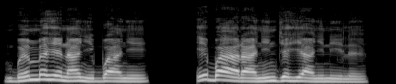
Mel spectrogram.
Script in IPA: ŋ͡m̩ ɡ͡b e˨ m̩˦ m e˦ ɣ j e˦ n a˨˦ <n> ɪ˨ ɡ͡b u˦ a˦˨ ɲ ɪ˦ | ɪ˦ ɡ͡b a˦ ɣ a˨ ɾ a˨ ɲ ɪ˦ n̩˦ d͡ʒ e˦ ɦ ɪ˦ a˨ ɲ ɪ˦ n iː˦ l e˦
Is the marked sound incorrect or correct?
incorrect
